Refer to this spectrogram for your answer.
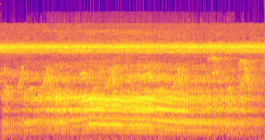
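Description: An oncilla's growl: a loud, continuous, raspy snarl with a throaty harmonic tone that swells and slowly fades over a couple of seconds, heard alone without any talking.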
